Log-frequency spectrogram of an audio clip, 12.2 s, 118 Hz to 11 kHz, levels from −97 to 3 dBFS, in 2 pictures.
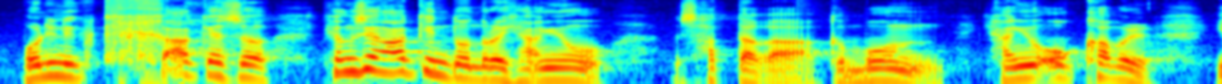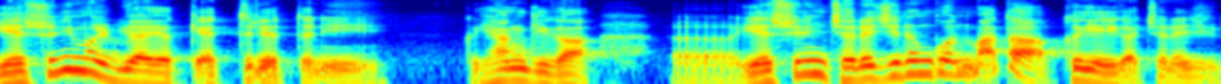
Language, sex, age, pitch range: Korean, male, 40-59, 145-235 Hz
